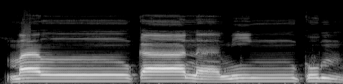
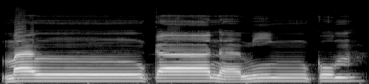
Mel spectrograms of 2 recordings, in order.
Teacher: Jadi cara mengucapkannya itu dibaca samar, kemudian dia berdengung. Karena dia ab'ad, maka dia cenderung berbunyi eng. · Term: ikhfa hakiki ab'ad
